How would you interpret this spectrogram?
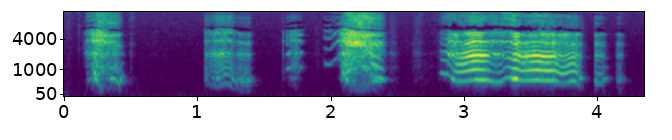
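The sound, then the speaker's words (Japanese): A boy cries and wails, starting with short sobbing gasps and then breaking into a long, wavering wail that trails off into a few broken sobs. “先生の胸で泣いて。”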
